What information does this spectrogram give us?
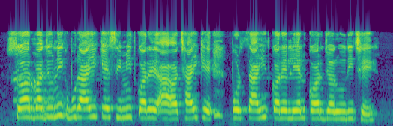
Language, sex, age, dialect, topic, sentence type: Maithili, female, 25-30, Eastern / Thethi, banking, statement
